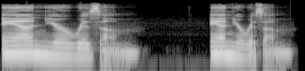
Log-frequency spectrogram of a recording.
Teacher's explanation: Three syllables. The e u makes a yuh sound.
